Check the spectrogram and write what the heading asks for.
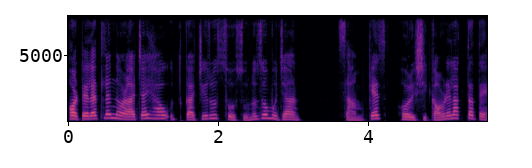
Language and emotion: Goan Konkani, disgusted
